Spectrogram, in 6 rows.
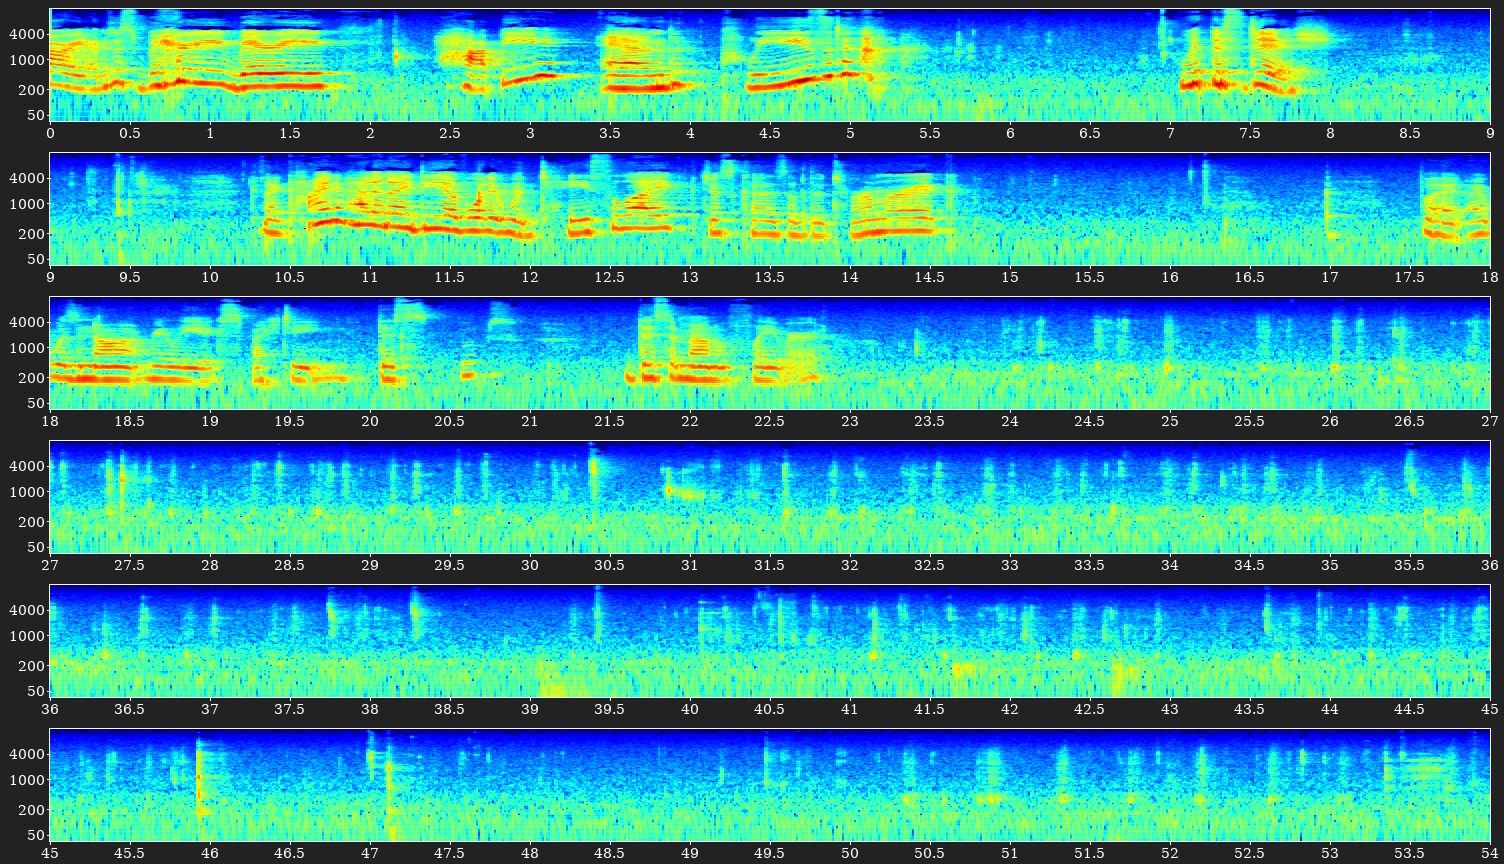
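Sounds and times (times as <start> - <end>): woman chewing food: 23.2 - 38.6, 39.2 - 54.0.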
